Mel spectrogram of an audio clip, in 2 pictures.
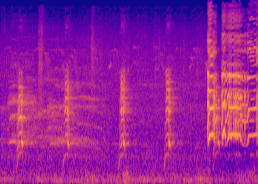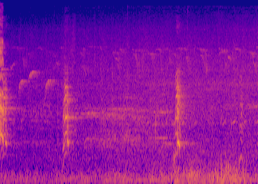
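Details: Bantam rooster, a Japanese bantam × Cuban cross, crowing vigorously: one loud, strained multi-part crow in mid-clip. Fainter, shorter crows from other roosters are repeated around it against a steady outdoor background.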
